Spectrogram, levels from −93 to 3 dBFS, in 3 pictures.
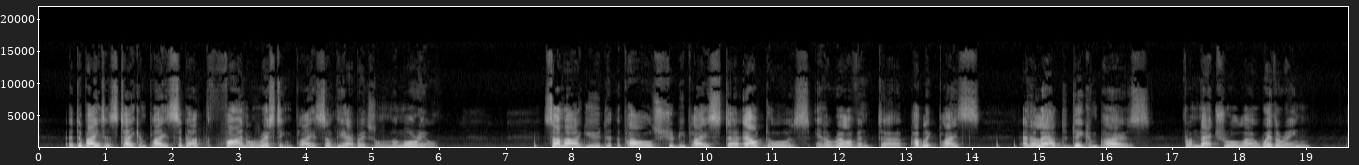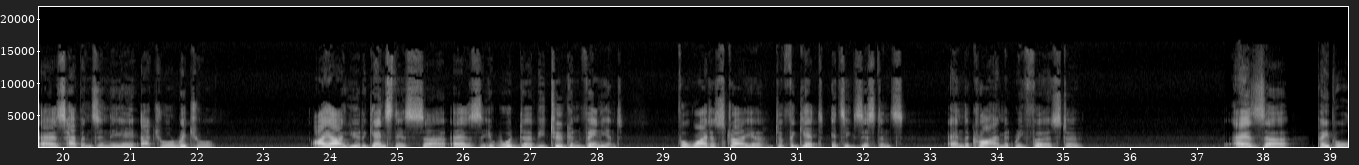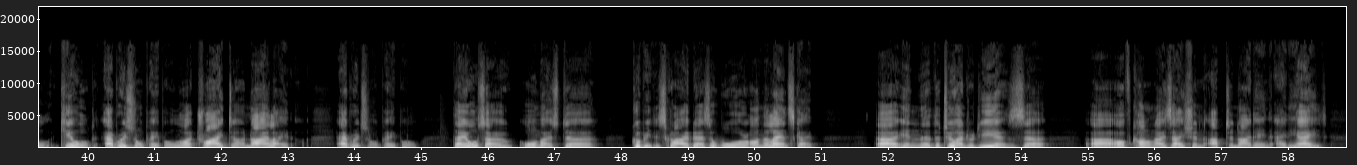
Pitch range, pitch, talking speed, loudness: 105-135 Hz, 115 Hz, 110 wpm, -29 LUFS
